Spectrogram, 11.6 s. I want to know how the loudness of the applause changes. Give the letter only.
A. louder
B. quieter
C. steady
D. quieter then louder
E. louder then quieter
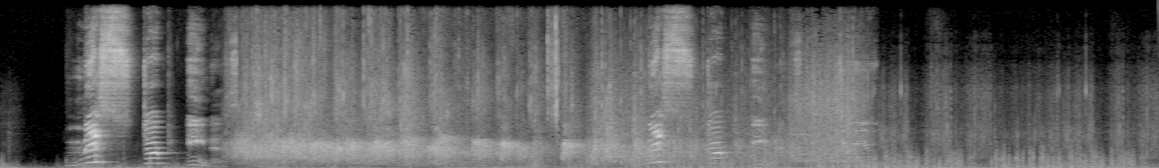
B.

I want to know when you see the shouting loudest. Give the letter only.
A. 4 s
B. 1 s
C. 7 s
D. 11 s
B.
